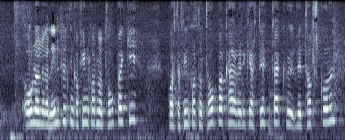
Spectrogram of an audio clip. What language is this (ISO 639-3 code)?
isl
